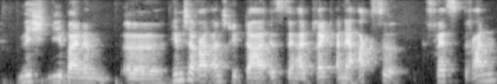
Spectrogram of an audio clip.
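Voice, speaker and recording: A man's fairly high voice, bright and sharp in tone, with ordinary pitch variation at a moderate pace. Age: 20s. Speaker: bicycle mechanic apprentice and salesman. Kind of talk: casual interview. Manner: hesitant, many filler sounds.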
